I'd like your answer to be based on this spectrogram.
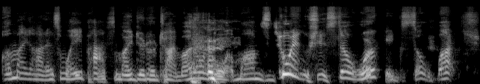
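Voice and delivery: put-on raspy little kid voice. Voicing Ruby when asked if it's dinner time: scrappy, raspy little kid voice. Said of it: "scrappy, like raspy little kid voice".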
